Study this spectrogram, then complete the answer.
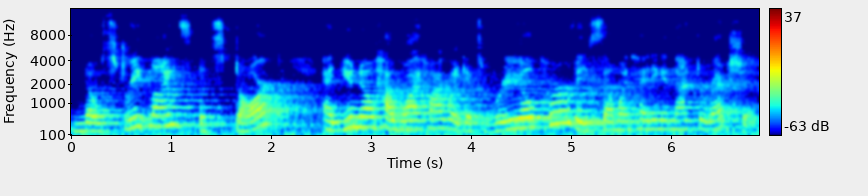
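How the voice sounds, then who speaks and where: Through noticeable background noise and audible room echo, a woman talks at a moderate pace with ordinary pitch variation. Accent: American. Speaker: resident speaking at public hearing. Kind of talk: public comment. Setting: public meeting hall with microphone.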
